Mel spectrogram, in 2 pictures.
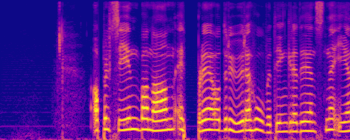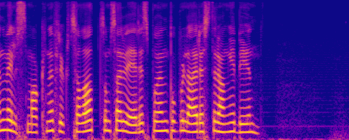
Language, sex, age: Norwegian, female, 36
